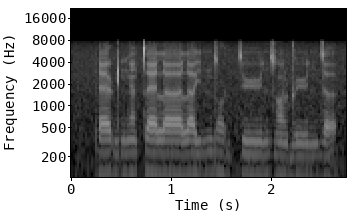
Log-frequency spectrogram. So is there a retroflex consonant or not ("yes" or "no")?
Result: yes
